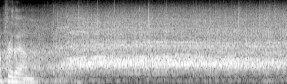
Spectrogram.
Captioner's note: cheering and applause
